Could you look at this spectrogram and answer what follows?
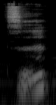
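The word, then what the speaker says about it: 子: from run to run z means child it will sounds like the end of buzz this is the neutral tone now but it's light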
